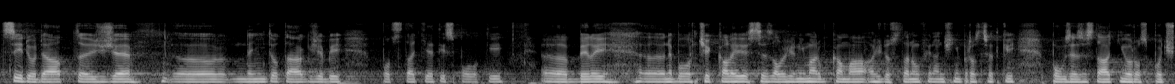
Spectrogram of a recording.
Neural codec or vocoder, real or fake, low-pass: none; real; 7.2 kHz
